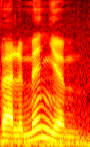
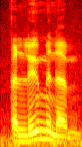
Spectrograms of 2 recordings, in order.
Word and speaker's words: aluminium: huge hood is made from one piece of aluminium or aluminum if you want to mispronounce it but the designers almost had to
